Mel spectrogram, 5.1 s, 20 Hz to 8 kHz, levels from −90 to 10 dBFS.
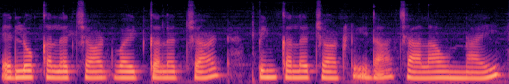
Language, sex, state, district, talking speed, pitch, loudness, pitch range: Telugu, female, Telangana, Hyderabad, 140 wpm, 180 Hz, -16 LUFS, 175-190 Hz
